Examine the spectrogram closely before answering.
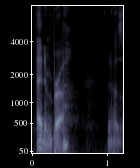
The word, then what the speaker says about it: Edinburgh: said hey FYI Jared you're not pronouncing Edinburg I think is what I was saying correctly it is Edinburgh and I was like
